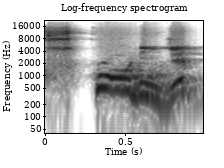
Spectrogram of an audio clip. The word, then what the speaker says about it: Schrödinger: இது வந்து ஜெர்மன் லாங்குவேஜ்ல இருந்து எடுக்கப்பட்ட வேர்ட். ஓக்கு மேல பாருங்க 2 டாட் வச்சிருக்காங்க. இதை எப்படி ப்ரொனவுன்ஸ் பண்ணணும்னா ஸ்க்ராடின்ஜர் ஈக்குவேஷன் ப்ரொனவுன்ஸ் பண்ணணும்.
